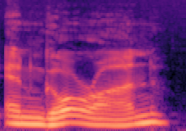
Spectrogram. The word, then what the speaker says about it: Engoron: And this is exactly what happened with Judge Engoron, which rhymes with moron, last week.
